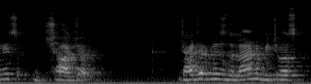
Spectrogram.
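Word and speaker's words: chachar: there is jhajar land is c-h-a-c-h-a-r but the pronunciation is charger means the land which was uh cultivated every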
